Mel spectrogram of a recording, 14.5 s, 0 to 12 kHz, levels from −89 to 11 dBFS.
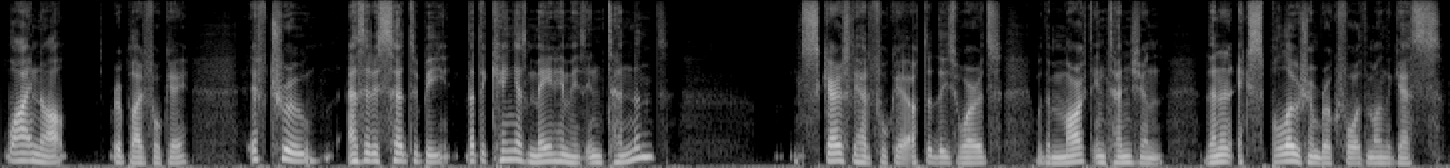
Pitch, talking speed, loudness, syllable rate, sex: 135 Hz, 155 wpm, -21 LUFS, 5.0 syllables/s, male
